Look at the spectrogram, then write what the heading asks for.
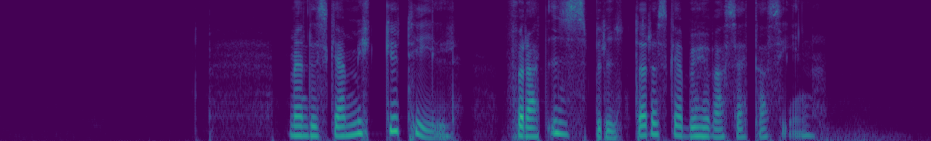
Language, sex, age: Swedish, female, 50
